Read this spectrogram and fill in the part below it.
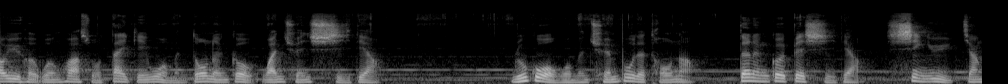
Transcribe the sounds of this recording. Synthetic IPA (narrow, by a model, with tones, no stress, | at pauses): ʊy˥˨xɤ̰˧˦wʔə˧˦nxwa̰˥˩swɔ˨˩t̪a˥˩ɪke˧˥ɪwɔ˨˩mə˦nt̪o˥ʊnə˧˥ŋko˥˩ʊwʔa˧˦nt͡ɕʰɥɛ˧˦nɕi˨˩t̪jɑ˥˨ʊ | ɻu˨˦˥kwɔ˨˩wɔ˨˩mə˦nt͡ɕʰɥɛ˧˦npu˥˨d̪ə˨t̪ʰo˧˥ʊnɑ̰˨˩ʊ | t̪o˥˦nə˧˦ŋkwe˥˧pe˥˧˩ɕi˨˩t̪jɑ˥˨ʊ | ɕi˥˧ŋy˥˨t͡ɕjɑ˦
